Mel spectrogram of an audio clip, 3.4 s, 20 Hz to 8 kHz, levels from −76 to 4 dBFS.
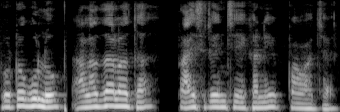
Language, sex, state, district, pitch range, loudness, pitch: Bengali, male, West Bengal, Cooch Behar, 145-170 Hz, -15 LUFS, 160 Hz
